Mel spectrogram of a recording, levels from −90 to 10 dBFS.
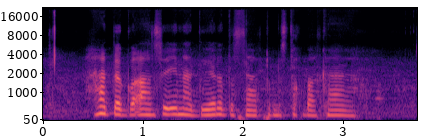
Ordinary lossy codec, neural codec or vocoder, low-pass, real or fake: none; codec, 44.1 kHz, 2.6 kbps, SNAC; none; fake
